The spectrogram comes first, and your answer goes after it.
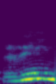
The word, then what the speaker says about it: ह्रीं: बात आती है रींग की। एक्चुअली कई लोग इसे रीम कहते हैं। यहां पर म का उच्चारण नहीं होना चाहिए, यहां पर अंग का उच्चारण होना चाहिए।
